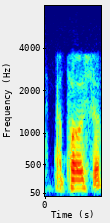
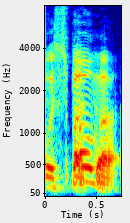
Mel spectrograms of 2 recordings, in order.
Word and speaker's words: Espoma: The growing medium at that time was something from Miracle Grow, but I've since switched to Aposa for this year. Aposa, I can't pronounce it properly. Oh, Espoma.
